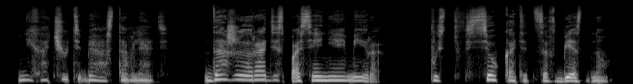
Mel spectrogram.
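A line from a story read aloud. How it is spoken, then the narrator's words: Overwhelmed whisper. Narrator (Russian): я не выдержала и прошептала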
